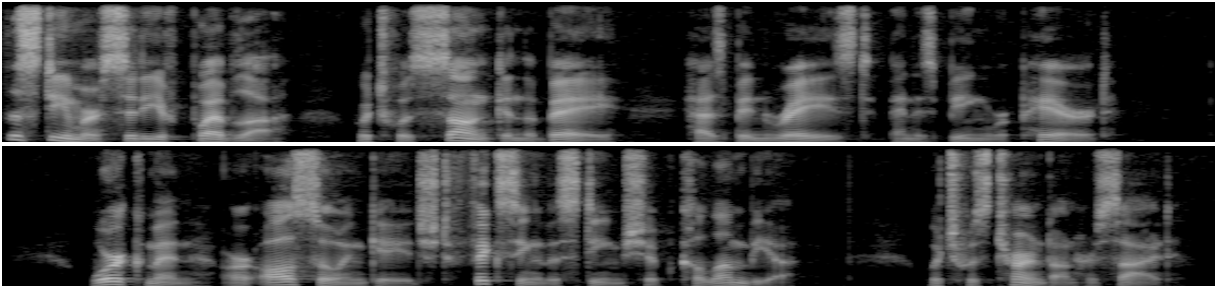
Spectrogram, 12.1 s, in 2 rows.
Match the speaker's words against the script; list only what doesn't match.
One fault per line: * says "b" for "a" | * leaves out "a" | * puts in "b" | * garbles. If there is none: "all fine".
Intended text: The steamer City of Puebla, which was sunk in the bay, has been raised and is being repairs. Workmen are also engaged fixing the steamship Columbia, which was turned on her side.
* says "repaired" for "repairs"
